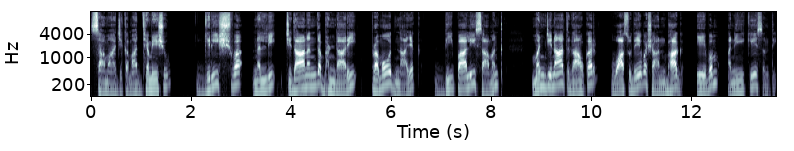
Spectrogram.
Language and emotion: Sanskrit, neutral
